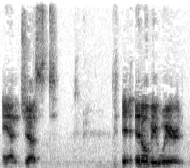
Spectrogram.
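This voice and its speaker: A man's voice: low-pitched, slow pace, sharp tone, slightly rough. A man co-hosting a podcast in casual chat, dry and joking as he reads out messages from the chat. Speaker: podcast co-host.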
